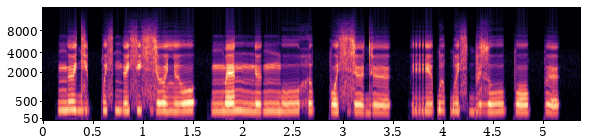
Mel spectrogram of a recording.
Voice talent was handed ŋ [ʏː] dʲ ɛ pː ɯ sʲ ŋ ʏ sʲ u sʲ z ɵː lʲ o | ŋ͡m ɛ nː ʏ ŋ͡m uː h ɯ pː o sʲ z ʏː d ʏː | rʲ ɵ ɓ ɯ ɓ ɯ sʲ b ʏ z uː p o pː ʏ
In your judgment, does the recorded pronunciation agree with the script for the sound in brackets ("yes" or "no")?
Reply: yes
